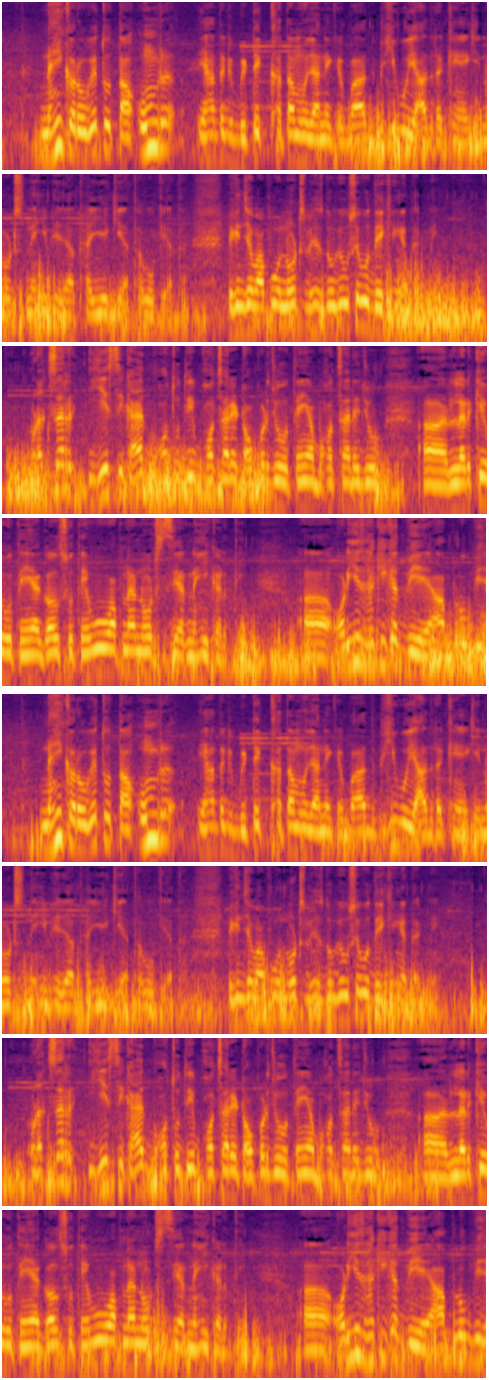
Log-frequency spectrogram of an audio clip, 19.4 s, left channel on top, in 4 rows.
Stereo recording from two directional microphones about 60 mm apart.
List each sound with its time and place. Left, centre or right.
0.4 s speech: right
7.1 s speech: right
9.9 s speech: right
13.9 s speech: centre; by 19.3 s right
